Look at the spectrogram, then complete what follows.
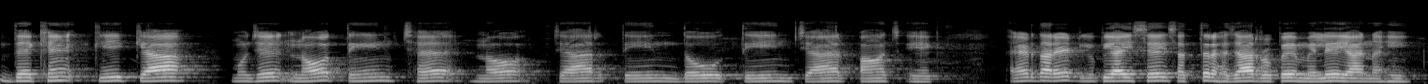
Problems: none marked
